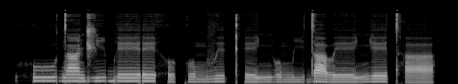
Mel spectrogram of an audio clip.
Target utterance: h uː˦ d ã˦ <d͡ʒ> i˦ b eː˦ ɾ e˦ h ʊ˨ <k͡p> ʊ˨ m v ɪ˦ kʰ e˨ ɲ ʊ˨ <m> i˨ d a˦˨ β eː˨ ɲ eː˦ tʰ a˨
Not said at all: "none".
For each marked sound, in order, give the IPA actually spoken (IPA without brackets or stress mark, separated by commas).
d͡ʒ, k, m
